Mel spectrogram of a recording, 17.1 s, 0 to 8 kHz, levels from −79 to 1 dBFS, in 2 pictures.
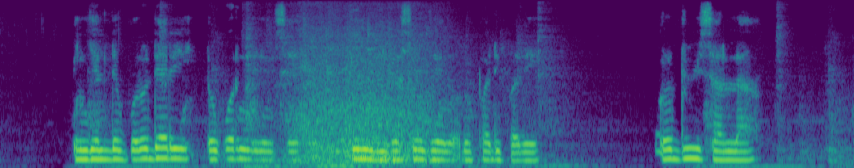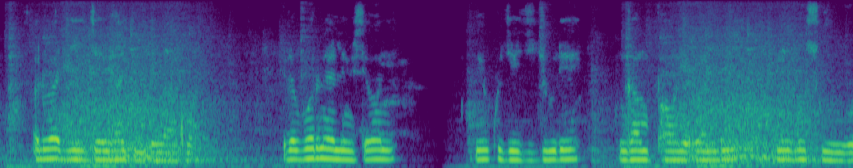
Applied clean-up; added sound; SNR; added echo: none; Sliding door; 9 dB; none.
